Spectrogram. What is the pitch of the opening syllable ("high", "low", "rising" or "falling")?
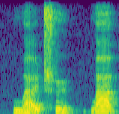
low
